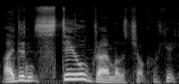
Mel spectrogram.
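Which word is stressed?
steal. The stress is on "steal".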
